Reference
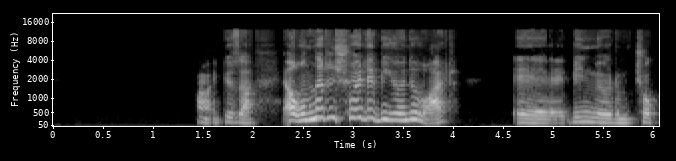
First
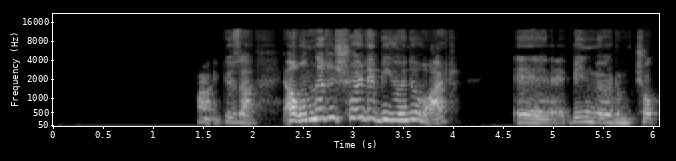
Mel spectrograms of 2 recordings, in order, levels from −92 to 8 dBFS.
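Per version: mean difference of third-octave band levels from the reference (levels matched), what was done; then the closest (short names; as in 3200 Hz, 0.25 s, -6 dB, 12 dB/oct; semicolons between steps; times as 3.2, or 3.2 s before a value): 1.5 dB: ensemble effect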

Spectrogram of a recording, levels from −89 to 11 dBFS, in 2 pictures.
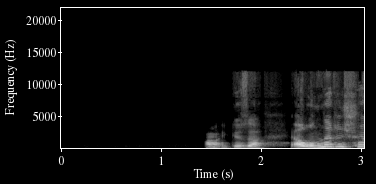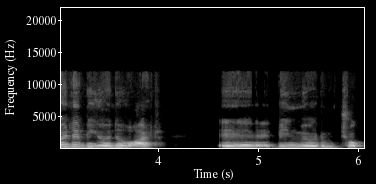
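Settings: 7.0 dB: band shelf 540 Hz +14.5 dB; gain -8.5 dB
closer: first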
